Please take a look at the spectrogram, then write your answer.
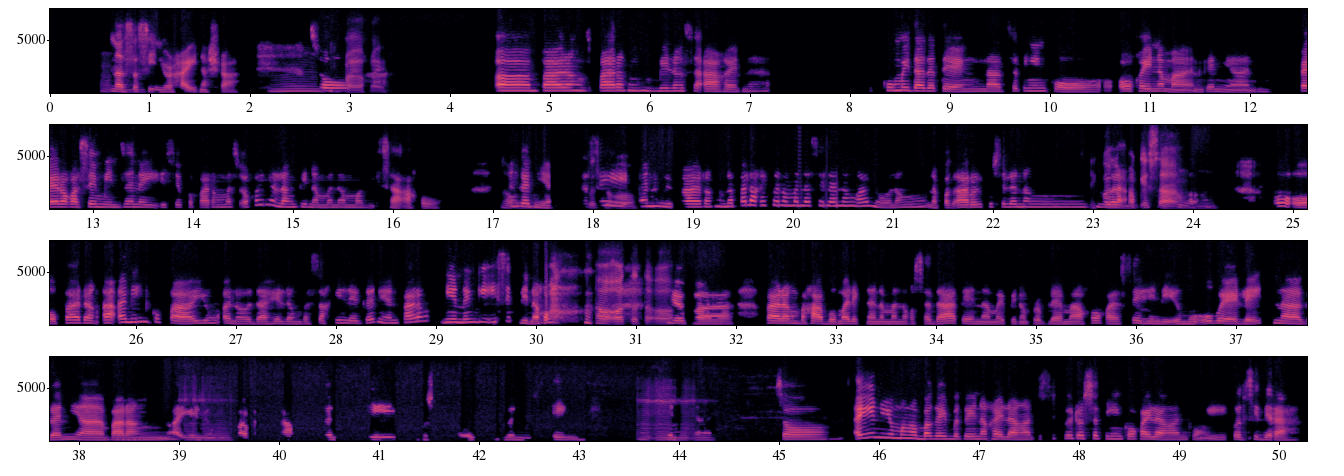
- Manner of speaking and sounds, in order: static; distorted speech; chuckle; dog barking
- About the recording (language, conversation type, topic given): Filipino, unstructured, Paano mo malalaman kung handa ka na sa isang seryosong relasyon?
